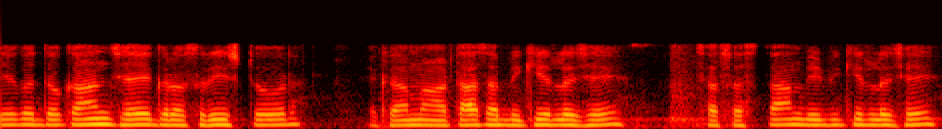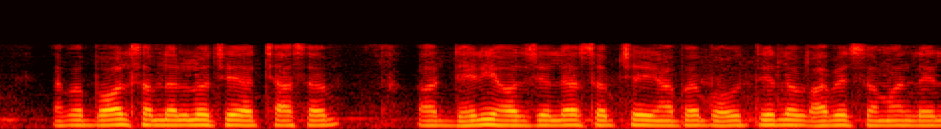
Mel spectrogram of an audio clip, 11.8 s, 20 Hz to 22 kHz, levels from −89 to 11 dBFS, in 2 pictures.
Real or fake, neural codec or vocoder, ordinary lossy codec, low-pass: fake; codec, 16 kHz in and 24 kHz out, 1 kbps, XY-Tokenizer; none; 5.4 kHz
